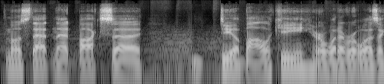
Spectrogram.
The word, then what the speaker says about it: Vox Diaboli: So that's Vox Diaboliki.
